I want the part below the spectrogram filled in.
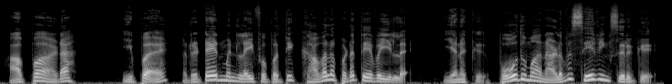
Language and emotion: Tamil, happy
